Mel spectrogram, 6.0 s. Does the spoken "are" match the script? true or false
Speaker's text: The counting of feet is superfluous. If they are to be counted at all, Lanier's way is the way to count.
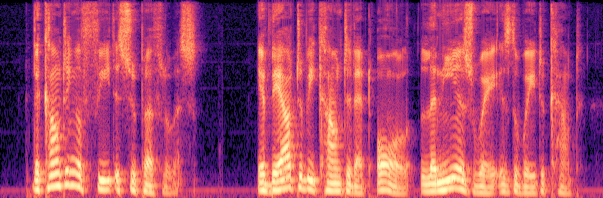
true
